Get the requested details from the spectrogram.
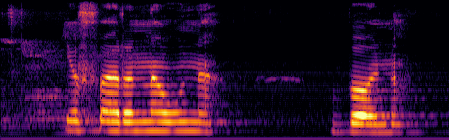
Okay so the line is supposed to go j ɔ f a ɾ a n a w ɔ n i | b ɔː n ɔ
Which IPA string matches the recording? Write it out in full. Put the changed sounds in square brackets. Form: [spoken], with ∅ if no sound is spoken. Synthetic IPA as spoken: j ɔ f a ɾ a n a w [u] n [a] | b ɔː n ɔ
